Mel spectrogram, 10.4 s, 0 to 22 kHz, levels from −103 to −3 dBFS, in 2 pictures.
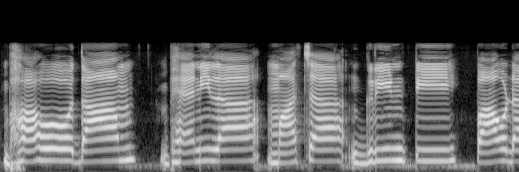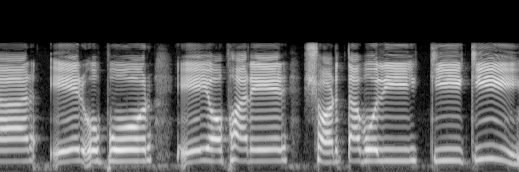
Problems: none marked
